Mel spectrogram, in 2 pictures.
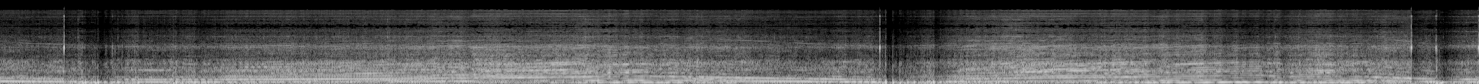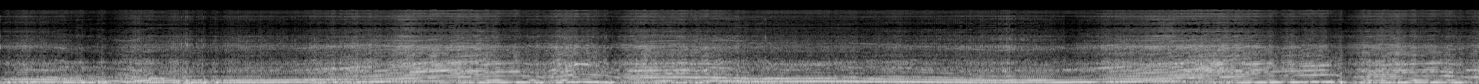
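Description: Racing motorcycle engine heard from an onboard camera, running at high revs under race load. Its pitch repeatedly climbs and falls over a few seconds at a time as the bike accelerates along the straights and slows into corners, with a steady rush of wind underneath.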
